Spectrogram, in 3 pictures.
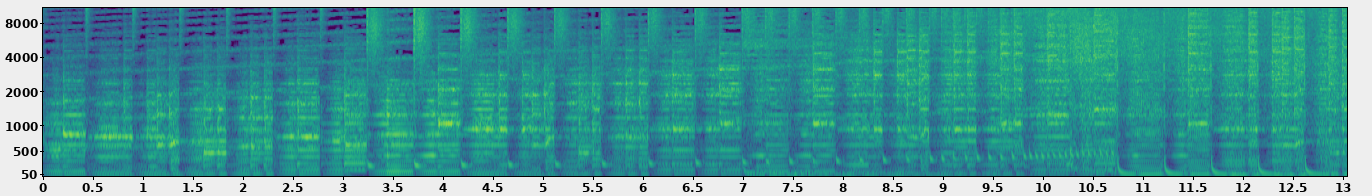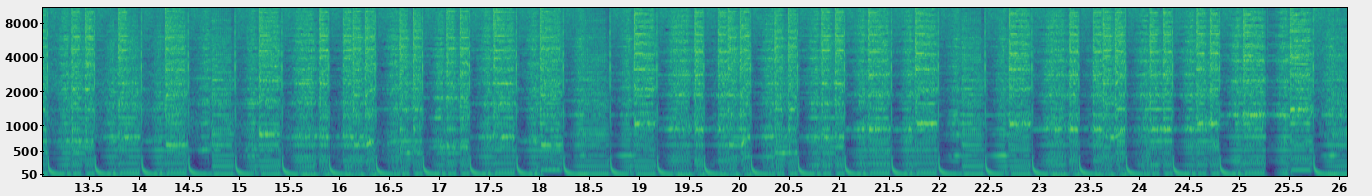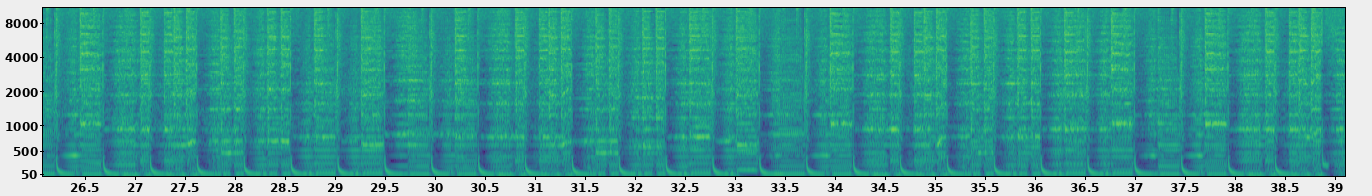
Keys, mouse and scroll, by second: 2.4-8.6 drag, 11.1-12.9 shift+drag, 13.6-18.7 drag, 26.5 Up, 26.7 typing, 27.5-34.6 drag, 34.8 Down, 34.9-35.2 typing, 35.9-39.1 drag.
